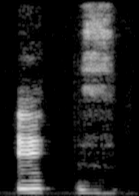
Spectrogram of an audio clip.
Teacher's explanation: since it's at the end of the word, it's going to sound like a Z and make the Z sound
